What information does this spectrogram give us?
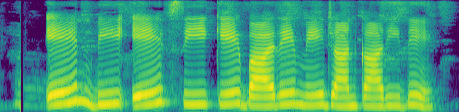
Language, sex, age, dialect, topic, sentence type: Hindi, female, 18-24, Kanauji Braj Bhasha, banking, question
